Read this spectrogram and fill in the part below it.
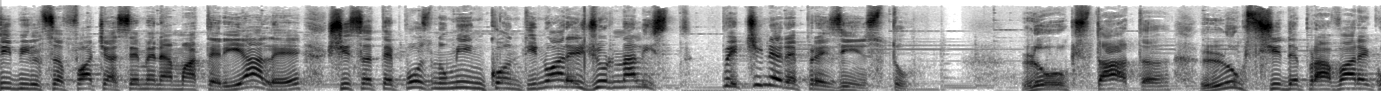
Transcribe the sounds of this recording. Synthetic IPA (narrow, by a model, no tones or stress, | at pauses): ibilsəfat͡ʃʲase̞me̞neamat̪e̞ɾiale̞ʃisət̪e̞po̞t̪sʲnumiɨŋko̞nt̪inuaɾe̞ʒurnalist̪ | pe̞t͡ʃine̞ɾe̞pɾe̞zint̪sʲt̪ṵ | lukst̪at̪əluksʃid̪e̞pɾavaɾe̞k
